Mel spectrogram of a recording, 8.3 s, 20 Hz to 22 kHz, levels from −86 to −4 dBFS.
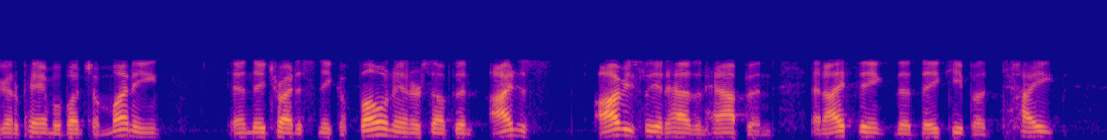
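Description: Throughout, the speech carries the iLBC codec's sound. The band is held to roughly 250 Hz to 3.6 kHz, so the voice is thin and lacks air. Each frame's excitation is coded on its own, which gives a plainly audible rough, slightly synthetic edge, and the pacing of that roughness fits 30 ms frames in the 13.33 kbps mode. Unlike a wideband codec's smearing, nothing above 3.6 kHz survives at all.

From 0.42 to 0.46 s, between "to pay them" and "bunch of money and", there are lost iLBC frames. The gap matches a single 30 ms frame going missing. The decoder covers it by repeating the last pitch cycle with added noise, which sounds like a brief held, faintly buzzy vowel rather than silence or a click. Because each iLBC frame decodes independently, the voice snaps back immediately afterward with no lingering smear.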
